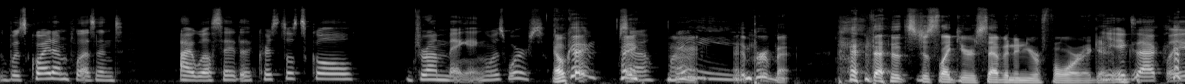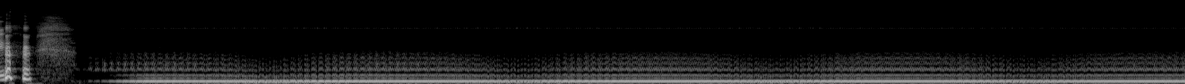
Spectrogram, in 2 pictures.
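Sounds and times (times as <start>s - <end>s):
speech: 0.1s - 13.4s
laughter: 6.2s - 9.8s, 11.0s - 12.6s
noisy burst: 11.0s - 23.6s
therapeutic frequency tones as stacked harmonic electronic drone with pulsing wobble: 12.7s - 23.6s.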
